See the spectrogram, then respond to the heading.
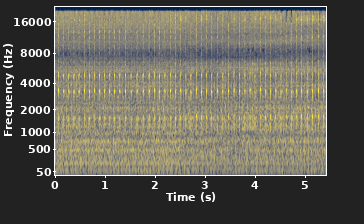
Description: The ticking noise has been since the powerhead was replaced with a remanufactured unit. It now has 10 hours on it and broke in per the remanufacturer's instructions. The noise is not going away but not sure what the cause is.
